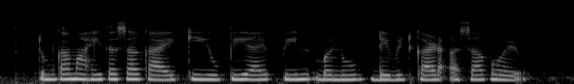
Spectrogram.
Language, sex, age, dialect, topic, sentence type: Marathi, female, 31-35, Southern Konkan, banking, statement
